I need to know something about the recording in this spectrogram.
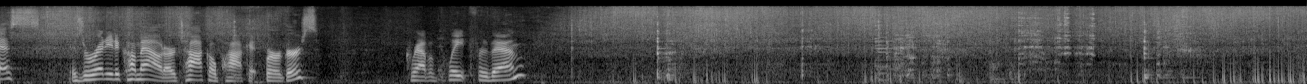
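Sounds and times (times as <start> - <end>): burger patties sizzling in a pan: 0.0 - 13.0
spatula scraping the pan: 6.6 - 7.0, 8.0 - 12.2.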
